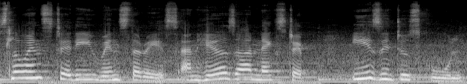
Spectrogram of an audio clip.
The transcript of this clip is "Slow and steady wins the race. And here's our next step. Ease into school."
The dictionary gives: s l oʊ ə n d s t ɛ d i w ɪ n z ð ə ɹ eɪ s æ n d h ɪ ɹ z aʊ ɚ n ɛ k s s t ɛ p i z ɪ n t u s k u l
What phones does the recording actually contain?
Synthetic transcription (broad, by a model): s l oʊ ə n s t ɛ d i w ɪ n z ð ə ɹ eɪ s æ n d h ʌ ɹ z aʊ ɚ n ɛ k s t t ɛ p i z ɪ n t u s k u l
